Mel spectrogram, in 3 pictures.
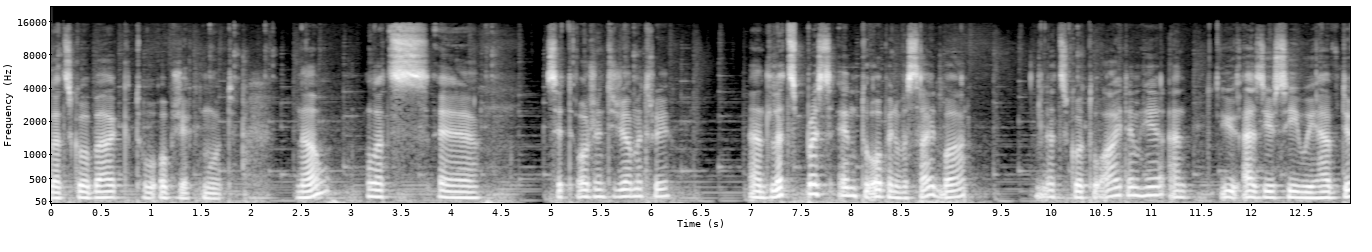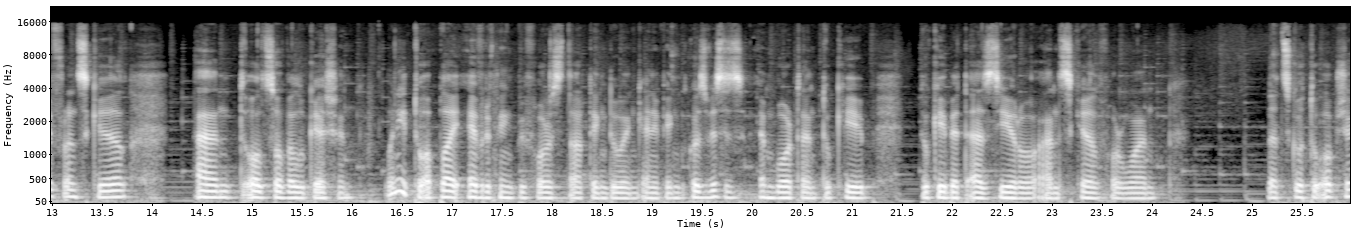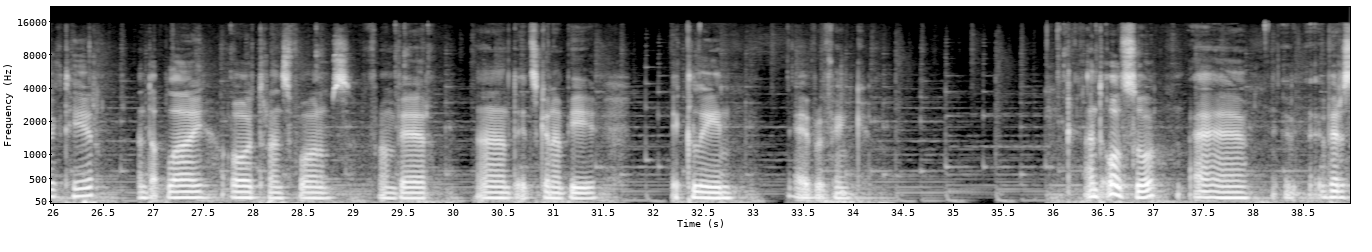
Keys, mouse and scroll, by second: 0.0 click, 1.6 alt+click, 4.3-7.4 drag, 8.7 n, 9.5 click, 15.8-16.2 scroll down 1, 16.2-19.3 alt+drag, 25.1-28.3 drag, 29.4 click, 29.7-32.8 alt+drag, 33.7 n, 34.7 click, 35.7-36.0 scroll down 2, 36.0 click, 36.4-38.9 alt+drag.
